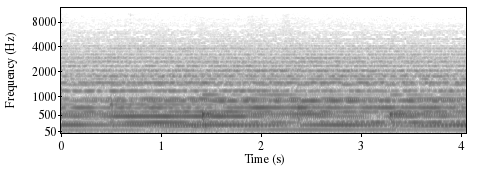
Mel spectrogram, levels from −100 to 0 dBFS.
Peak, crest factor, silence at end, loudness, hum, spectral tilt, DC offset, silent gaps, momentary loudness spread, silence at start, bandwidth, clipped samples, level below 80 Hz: -24 dBFS; 14 dB; 0 s; -39 LUFS; none; -7 dB/octave; under 0.1%; none; 3 LU; 0 s; 9.2 kHz; under 0.1%; -72 dBFS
